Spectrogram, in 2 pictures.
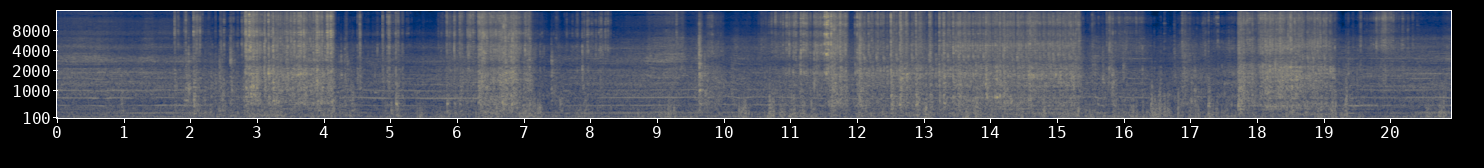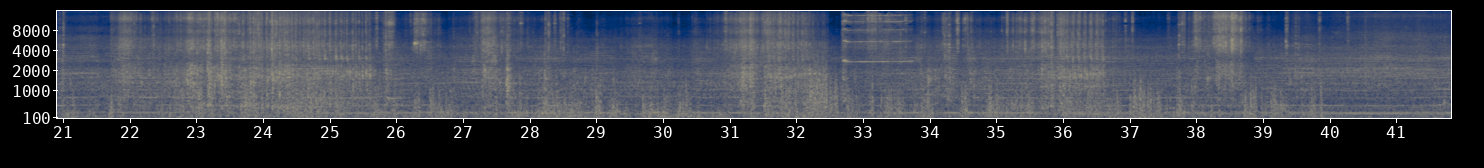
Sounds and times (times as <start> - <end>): Vehicle: 0.0 - 41.8.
